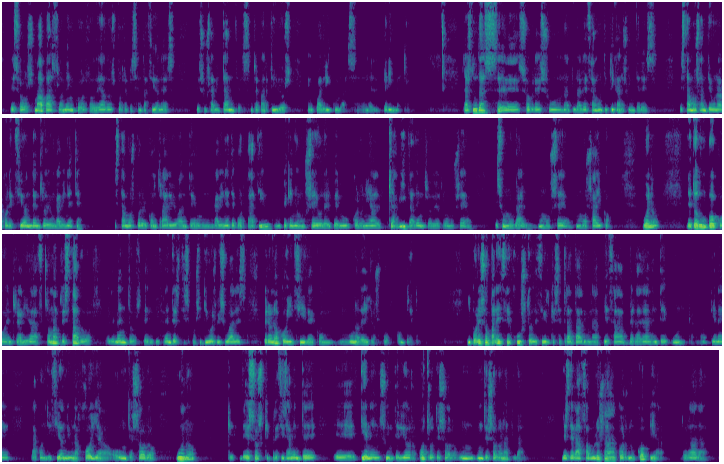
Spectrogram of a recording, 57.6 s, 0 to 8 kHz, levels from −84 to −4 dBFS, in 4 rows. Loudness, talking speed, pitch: -28 LUFS, 130 wpm, 290 Hz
